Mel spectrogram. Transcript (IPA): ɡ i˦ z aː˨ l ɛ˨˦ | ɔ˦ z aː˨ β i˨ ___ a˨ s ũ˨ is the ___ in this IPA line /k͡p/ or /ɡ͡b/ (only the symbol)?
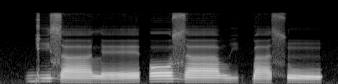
k͡p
